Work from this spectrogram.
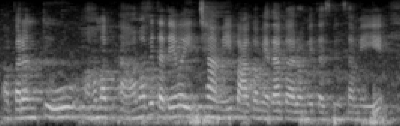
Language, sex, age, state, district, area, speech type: Sanskrit, female, 18-30, Andhra Pradesh, Anantapur, rural, spontaneous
